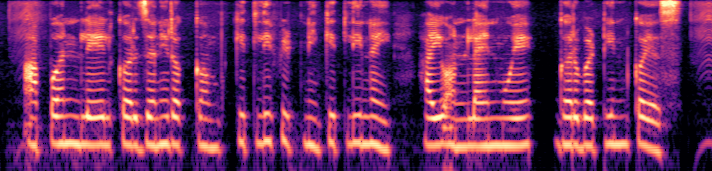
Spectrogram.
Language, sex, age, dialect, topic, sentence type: Marathi, female, 25-30, Northern Konkan, banking, statement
